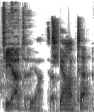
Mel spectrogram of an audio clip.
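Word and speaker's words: Theate: So it's do we have that right pronunciation? Is it Tiata? Tiata. According to the Belgian broadcast.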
